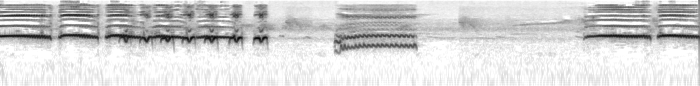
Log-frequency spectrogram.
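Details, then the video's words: Silver-eared laughingthrush singing in the morning for voice training: a run of steady and wavering whistled notes, a rough lower buzzy phrase, silence, then two more sustained whistles. "Khướu BẠC MÁ hót MÚA luyện giọng . Khướu hót sáng luyện giọng kích bổi"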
